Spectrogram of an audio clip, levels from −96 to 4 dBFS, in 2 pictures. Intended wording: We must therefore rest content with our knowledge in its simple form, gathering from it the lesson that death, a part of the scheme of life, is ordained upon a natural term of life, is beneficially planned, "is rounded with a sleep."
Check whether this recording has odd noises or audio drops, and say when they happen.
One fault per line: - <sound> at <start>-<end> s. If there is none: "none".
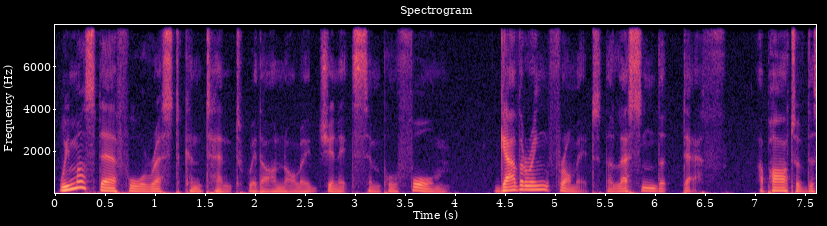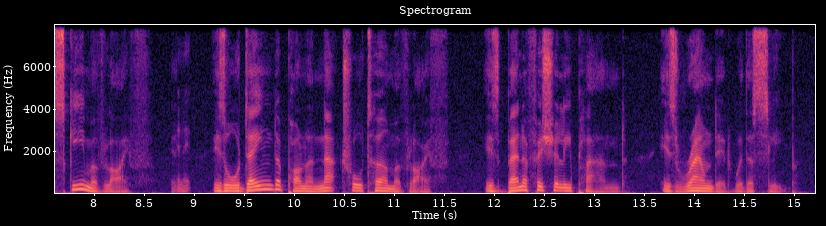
- laugh at 8.8-9.0 s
